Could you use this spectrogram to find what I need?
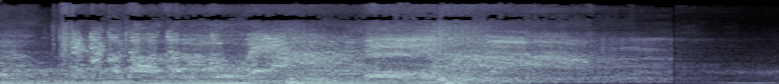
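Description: Men shout a loud chant together.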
